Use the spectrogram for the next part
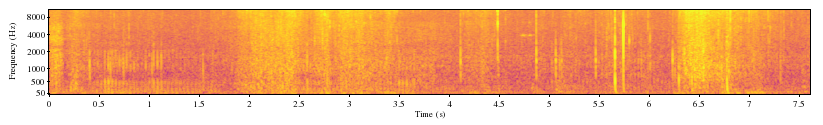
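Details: Purring pet cat at six in the morning, one of two female housemates, Chomi, a Scottish Fold, and Putico, a Munchkin. A soft, low rolling purr continues beneath repeated rustling swishes and a few sharp clicks.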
